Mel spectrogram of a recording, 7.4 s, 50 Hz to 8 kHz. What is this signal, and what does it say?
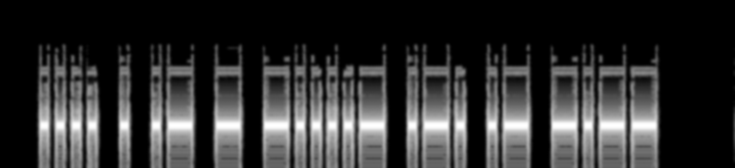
Morse code, heard as a keyed tone, about 15 wpm, 700 Hz. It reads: HEAT-RAY
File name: Book One / 06-Chapter 6 - 15 WPM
